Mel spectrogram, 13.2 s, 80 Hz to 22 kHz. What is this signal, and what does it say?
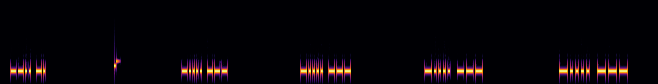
Morse code, heard as a keyed tone, about 30 wpm, 700 Hz. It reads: ZN 6O 6O 6O 6O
